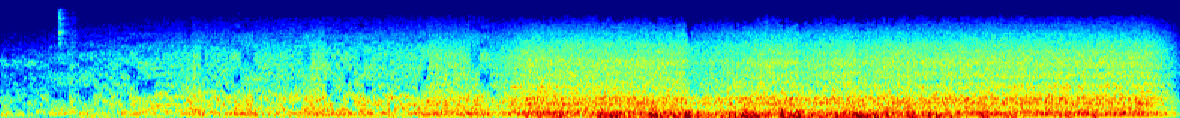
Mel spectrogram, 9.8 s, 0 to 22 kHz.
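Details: Window AC unit on a regular 120V outlet, just installed in a garage window (garage at 81°F): quiet, then a steady airy whoosh with an even low hum comes up and holds smoothly; running normally.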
